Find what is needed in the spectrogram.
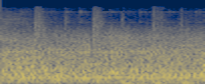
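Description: Background music over a steady mechanical hum with a constant low tone.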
